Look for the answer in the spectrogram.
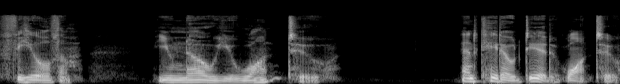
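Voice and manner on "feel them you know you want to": said huskily. Larcy speaks to Cato, smiling suggestively; husky voice. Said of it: "Larcy said huskily".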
